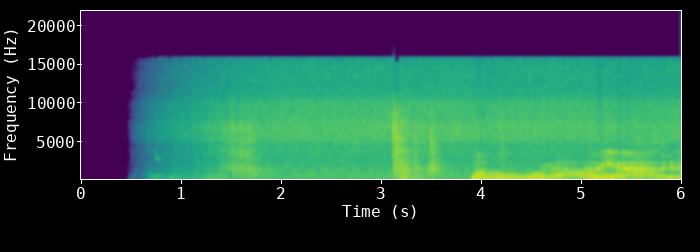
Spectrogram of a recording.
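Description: Titanium Plasma 45 plasma cutter cutting steel plate: a loud steady hiss that starts suddenly about a second in, with a sharp crack about three seconds in, after which it grows louder. A man's voice talks over it during the last two seconds.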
